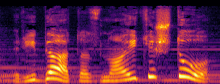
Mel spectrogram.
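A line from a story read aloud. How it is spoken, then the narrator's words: Commanding voice. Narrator (Russian): сказал он повелительным голосом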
